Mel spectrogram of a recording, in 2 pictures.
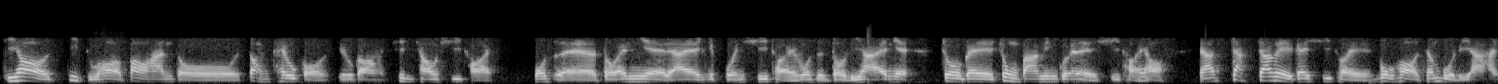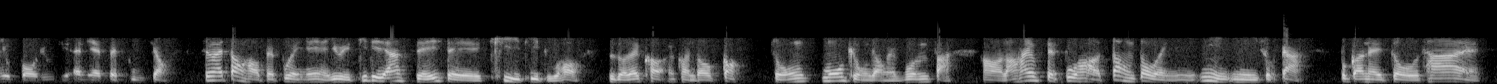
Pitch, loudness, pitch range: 125 Hz, -17 LUFS, 110-155 Hz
